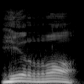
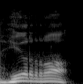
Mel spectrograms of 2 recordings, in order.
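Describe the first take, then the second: The two takes are said the same way.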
